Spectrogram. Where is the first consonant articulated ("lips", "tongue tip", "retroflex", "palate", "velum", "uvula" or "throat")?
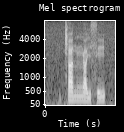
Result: palate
